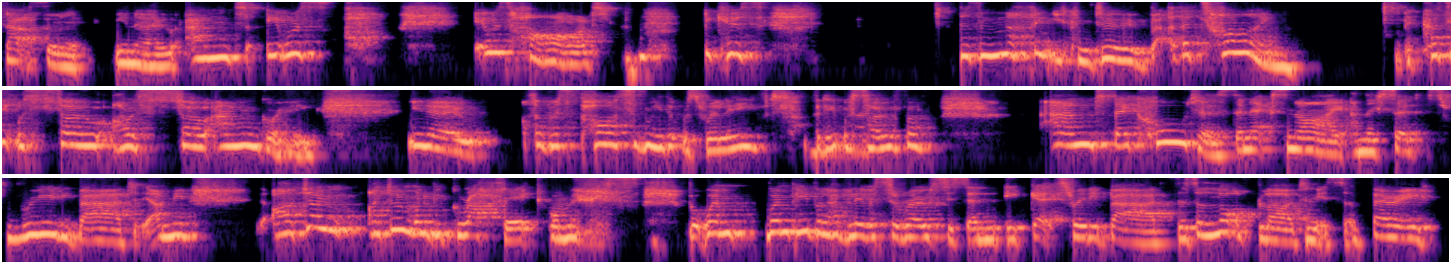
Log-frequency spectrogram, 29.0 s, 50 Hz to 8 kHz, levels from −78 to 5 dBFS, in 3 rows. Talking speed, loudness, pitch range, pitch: 180 wpm, -12 LUFS, 215-305 Hz, 265 Hz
